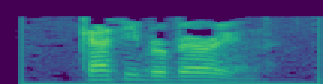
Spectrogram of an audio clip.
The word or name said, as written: Berberian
